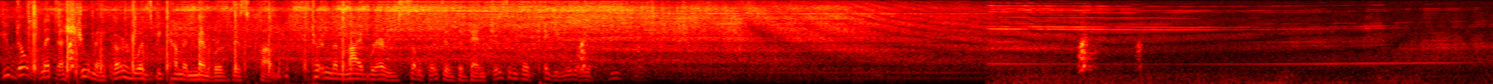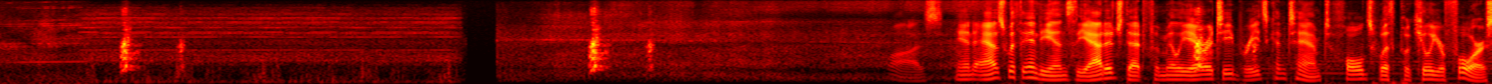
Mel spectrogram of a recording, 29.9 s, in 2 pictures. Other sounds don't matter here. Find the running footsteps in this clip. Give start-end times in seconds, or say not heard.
0.0-3.6.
